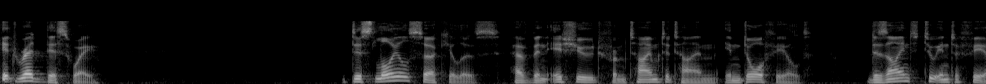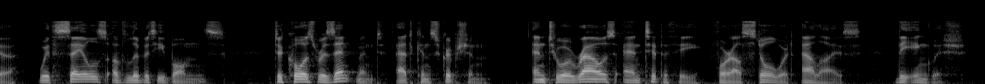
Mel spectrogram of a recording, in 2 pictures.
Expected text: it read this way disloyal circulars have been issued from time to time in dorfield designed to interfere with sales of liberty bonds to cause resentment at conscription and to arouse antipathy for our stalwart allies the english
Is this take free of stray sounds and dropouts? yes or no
yes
